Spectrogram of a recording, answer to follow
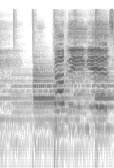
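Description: Live contemporary worship song: singers with a band. The voices ease off at the start and come back in strongly about two-thirds of a second in.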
